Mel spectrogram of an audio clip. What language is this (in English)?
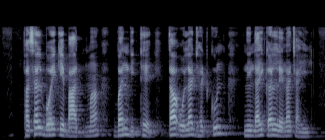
Chhattisgarhi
